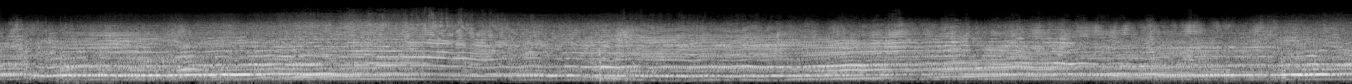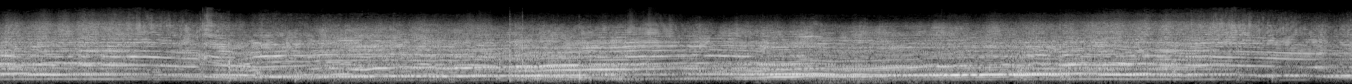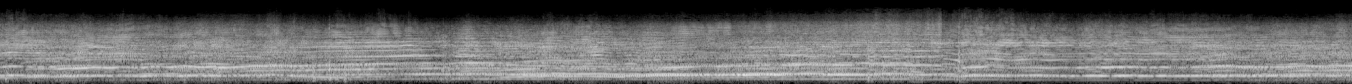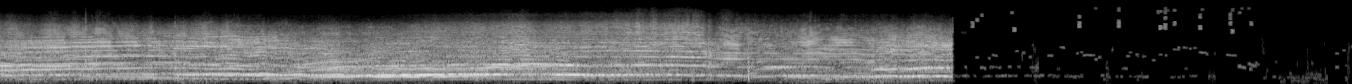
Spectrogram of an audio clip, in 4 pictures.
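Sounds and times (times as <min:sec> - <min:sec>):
racing car engines at high revs: 0:00.0 - 0:50.4.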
